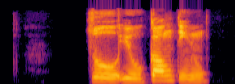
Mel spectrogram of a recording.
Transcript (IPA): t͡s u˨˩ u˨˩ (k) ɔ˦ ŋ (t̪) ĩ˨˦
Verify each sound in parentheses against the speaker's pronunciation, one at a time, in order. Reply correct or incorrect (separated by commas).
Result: correct, correct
